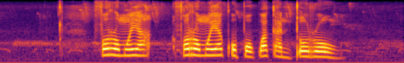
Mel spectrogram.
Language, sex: Tswana, female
